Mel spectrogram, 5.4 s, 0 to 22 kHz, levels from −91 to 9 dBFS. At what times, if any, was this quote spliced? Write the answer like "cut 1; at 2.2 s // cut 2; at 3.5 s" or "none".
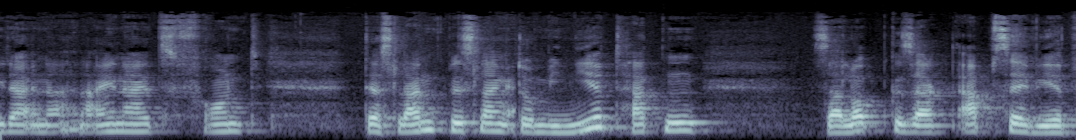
cut 1; at 2.6 s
